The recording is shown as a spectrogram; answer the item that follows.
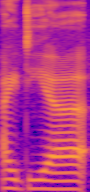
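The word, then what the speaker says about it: Aydea: So Idea, I'm pronouncing it Idea, but it's not spelled exactly like that. It's A-Y-D-E-A.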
